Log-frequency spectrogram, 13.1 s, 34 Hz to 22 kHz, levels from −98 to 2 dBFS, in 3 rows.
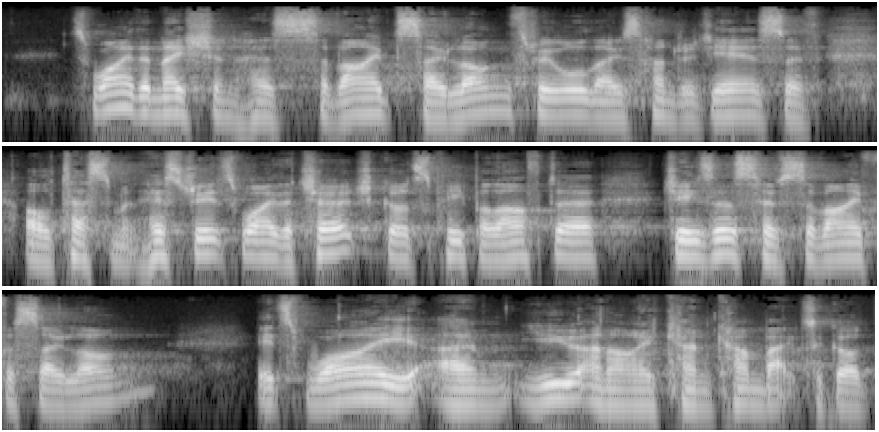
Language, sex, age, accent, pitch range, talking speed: English, male, 50-69, British, 115-145 Hz, 190 wpm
